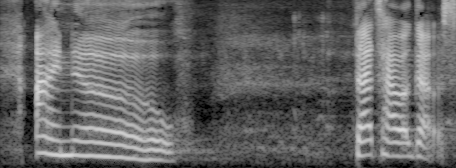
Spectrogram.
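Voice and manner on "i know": mock exasperated, frustrated teenager voice with sigh. Imitating a teenager brushing off a parent: imitating a frustrated teenager. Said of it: "and a dramatic eye roll".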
